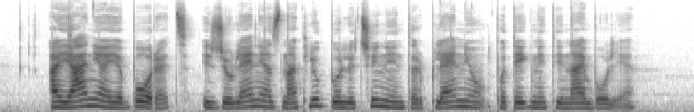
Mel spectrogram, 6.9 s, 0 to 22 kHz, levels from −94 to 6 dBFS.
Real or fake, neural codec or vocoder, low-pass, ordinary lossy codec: real; none; none; none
